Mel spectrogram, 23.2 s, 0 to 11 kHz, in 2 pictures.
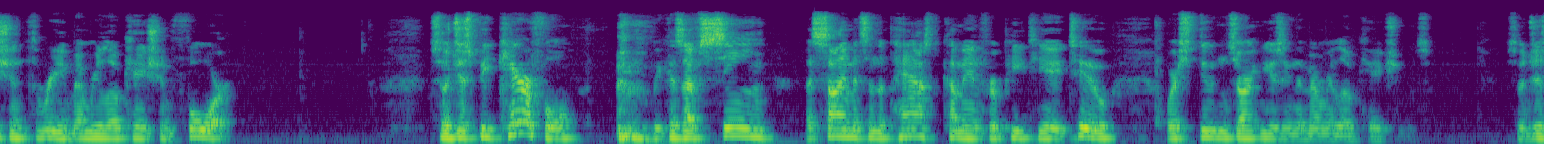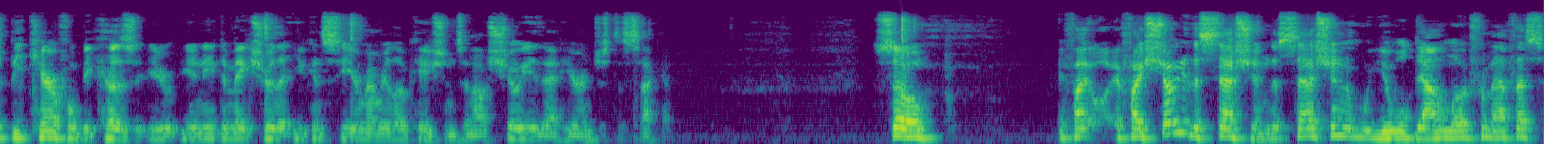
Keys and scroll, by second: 13.4 shift+space, 16.2 shift+space, 18.3 space, 19.7 super+Tab.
